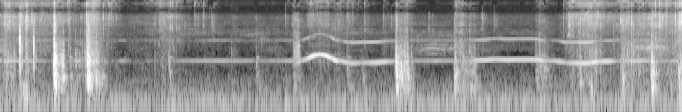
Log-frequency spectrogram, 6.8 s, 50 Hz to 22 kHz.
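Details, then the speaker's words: Minelab GPX 6000 metal detector with GPZ 14 coil, low sensitivity, normal ground mode: a thin tone swells and warbles twice as the coil sweeps, between scrapes; false signal from a hot rock. "Might be this rock might be hot. Yeah, hot rock."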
